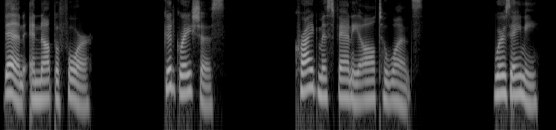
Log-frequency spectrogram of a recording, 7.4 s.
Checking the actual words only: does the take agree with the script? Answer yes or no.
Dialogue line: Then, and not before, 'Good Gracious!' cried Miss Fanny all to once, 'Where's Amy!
yes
